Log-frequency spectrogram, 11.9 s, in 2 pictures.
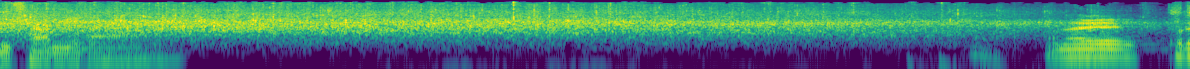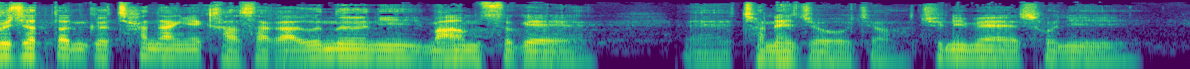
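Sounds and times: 
audience applause: 0.0s - 6.0s
speech: 0.2s - 0.8s, 5.2s - 11.7s.

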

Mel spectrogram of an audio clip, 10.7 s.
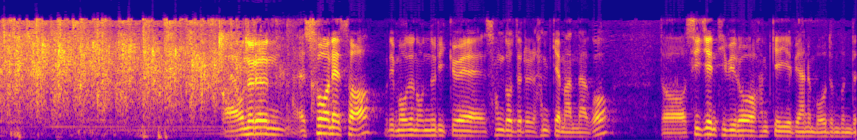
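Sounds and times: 
audience applauding: 0.0s - 4.0s
speech: 2.8s - 10.7s.

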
